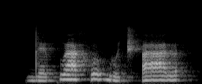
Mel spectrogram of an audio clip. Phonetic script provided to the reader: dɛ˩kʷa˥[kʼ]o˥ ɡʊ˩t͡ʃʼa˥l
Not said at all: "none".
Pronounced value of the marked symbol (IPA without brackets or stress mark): x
